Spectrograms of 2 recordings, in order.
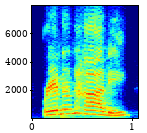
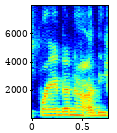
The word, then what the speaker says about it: Brandon Hodde: That's really bad of me, Brandon Hodde, for your music.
